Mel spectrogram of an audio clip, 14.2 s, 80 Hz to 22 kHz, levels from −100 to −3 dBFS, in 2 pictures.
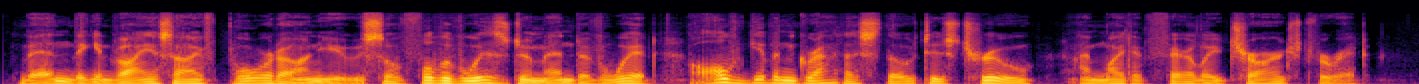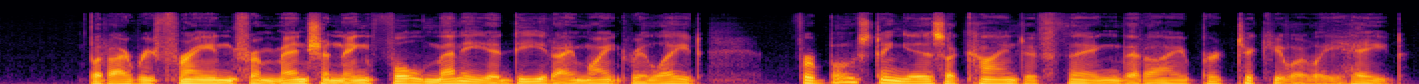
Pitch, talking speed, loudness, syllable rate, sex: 100 Hz, 210 wpm, -17 LUFS, 5.7 syllables/s, male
